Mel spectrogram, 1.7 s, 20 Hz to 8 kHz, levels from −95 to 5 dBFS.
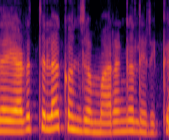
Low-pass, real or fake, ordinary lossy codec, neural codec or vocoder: none; fake; none; codec, 16 kHz, 16 kbps, FunCodec, trained on LibriTTS, 50 frames a second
